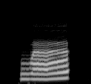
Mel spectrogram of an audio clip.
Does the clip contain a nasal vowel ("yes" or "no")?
no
